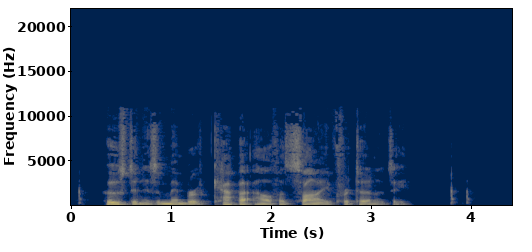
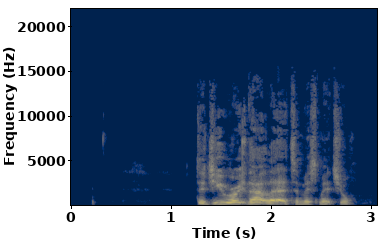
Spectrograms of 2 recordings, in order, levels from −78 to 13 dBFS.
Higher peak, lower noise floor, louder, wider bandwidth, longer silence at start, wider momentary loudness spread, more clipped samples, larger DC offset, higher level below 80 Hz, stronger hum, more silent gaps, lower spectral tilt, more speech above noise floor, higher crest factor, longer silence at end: about the same, -2 dBFS vs 0 dBFS; second, -52 dBFS vs -71 dBFS; second, -22 LUFS vs -16 LUFS; second, 11.5 kHz vs 14.5 kHz; second, 0.35 s vs 1.25 s; second, 9 LU vs 12 LU; neither; neither; first, -44 dBFS vs -64 dBFS; neither; neither; first, -6 dB/octave vs -4.5 dB/octave; second, 31 dB vs 56 dB; about the same, 22 dB vs 18 dB; first, 1.05 s vs 0.25 s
